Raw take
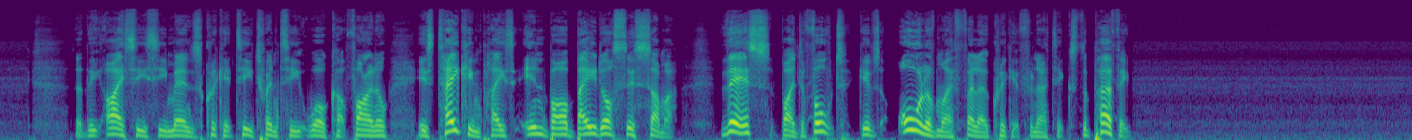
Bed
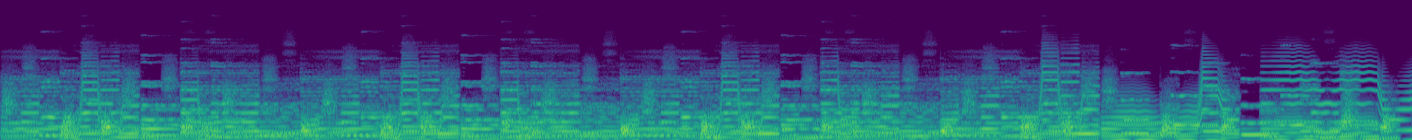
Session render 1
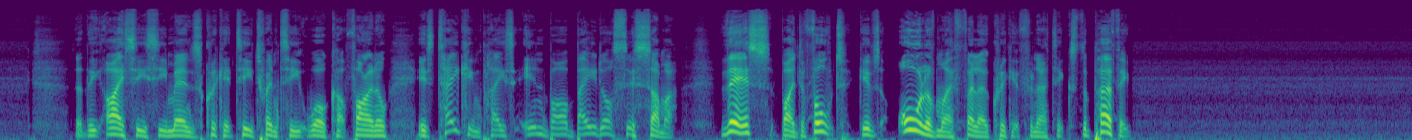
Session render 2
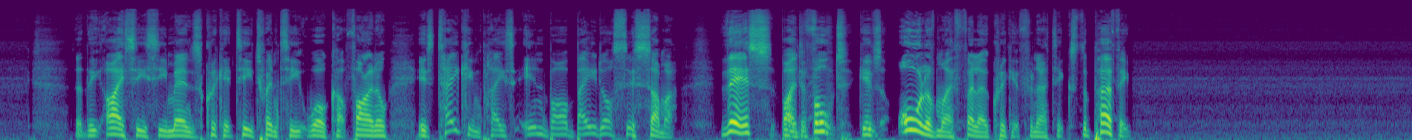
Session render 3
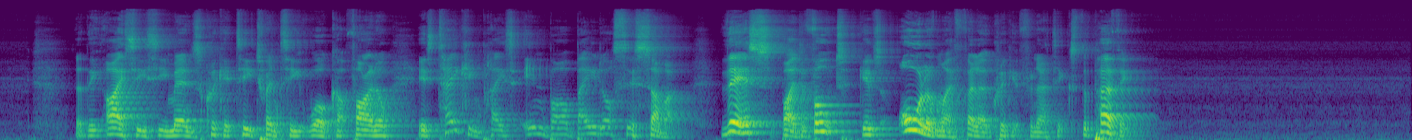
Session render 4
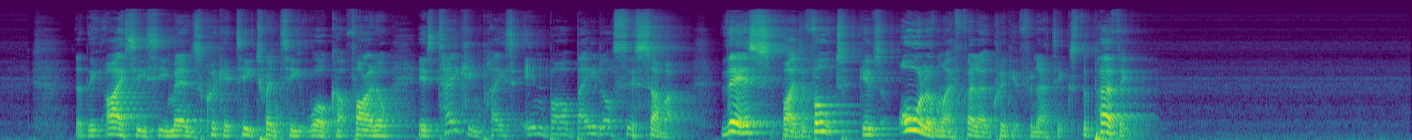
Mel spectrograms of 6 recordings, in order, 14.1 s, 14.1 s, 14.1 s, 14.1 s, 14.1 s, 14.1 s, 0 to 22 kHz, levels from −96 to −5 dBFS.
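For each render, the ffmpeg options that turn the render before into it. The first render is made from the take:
-filter_complex "[0:a]asettb=1/sr,asplit=3[a][b][c];[a]atrim=end=4.254[d];[b]atrim=start=4.25:end=6.33,asetpts=PTS-STARTPTS,afade=t=in:d=0.004:c=qsin,afade=t=out:st=2.076:d=0.004:c=qsin,acompressor=threshold=-34dB:ratio=3:attack=3.2:release=140:knee=1:detection=peak[e];[c]atrim=start=6.326[f];[d][e]acrossfade=d=0.004:c1=hsin:c2=qsin[g];[g][f]acrossfade=d=0.004:c1=qsin:c2=hsin"
-filter_complex "[0:a]asettb=1/sr,asplit=3[a][b][c];[a]atrim=end=7.554[d];[b]atrim=start=7.55:end=9.07,asetpts=PTS-STARTPTS,afade=t=in:d=0.004:c=qsin,afade=t=out:st=1.516:d=0.004:c=qsin,asplit=2[e][f];[f]adelay=19,volume=-3dB[g];[e][g]amix=inputs=2:normalize=0,atrim=end_sample=67032[h];[c]atrim=start=9.066[i];[d][h]acrossfade=d=0.004:c1=hsin:c2=qsin[j];[j][i]acrossfade=d=0.004:c1=qsin:c2=hsin"
-filter_complex "[0:a]asplit=2[a][b];[b]adelay=30,volume=-7.5dB[c];[a][c]amix=inputs=2:normalize=0,aecho=1:1:66|132|198|264|330|396|462:0.251|0.148|0.0874|0.0516|0.0304|0.018|0.0106"
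-af "volume=3.5dB,alimiter=limit=-2dB:level=0:latency=1"

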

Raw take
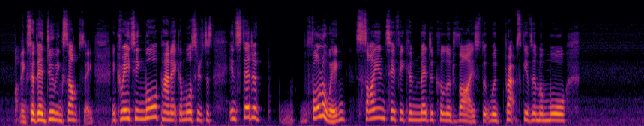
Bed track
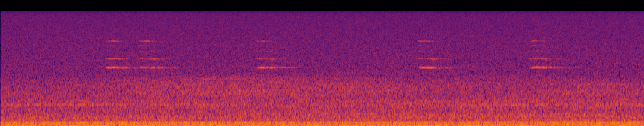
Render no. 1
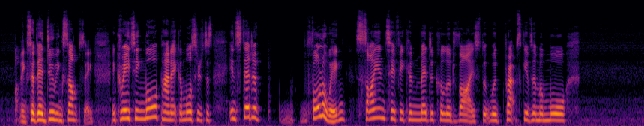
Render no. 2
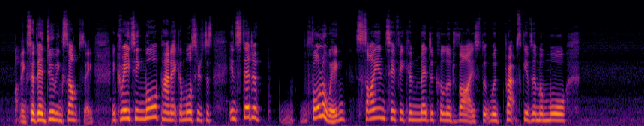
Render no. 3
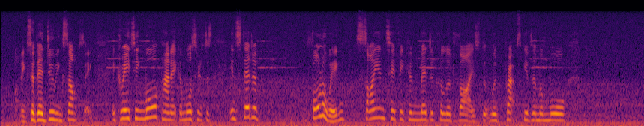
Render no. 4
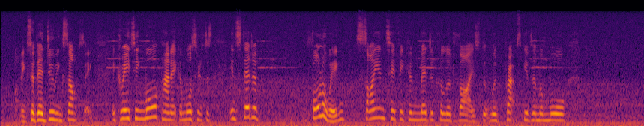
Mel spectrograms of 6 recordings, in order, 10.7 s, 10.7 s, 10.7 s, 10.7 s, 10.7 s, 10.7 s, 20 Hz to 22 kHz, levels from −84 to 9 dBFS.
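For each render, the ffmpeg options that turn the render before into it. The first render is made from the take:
-af "highshelf=f=7.6k:g=-6.5"
-af anull
-filter_complex "[1:a]volume=-15.5dB[a];[0:a][a]amix=inputs=2:normalize=0"
-af "volume=2dB,alimiter=limit=-3dB:level=0:latency=1"

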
